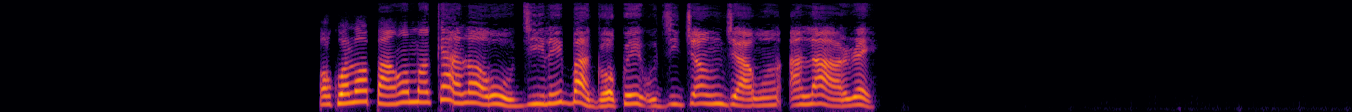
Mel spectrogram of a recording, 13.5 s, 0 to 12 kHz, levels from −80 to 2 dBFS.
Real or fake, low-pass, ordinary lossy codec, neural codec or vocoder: fake; 10.8 kHz; Opus, 24 kbps; codec, 16 kHz in and 24 kHz out, 0.4 kbps, LongCat-Audio-Codec, two codebook decoder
